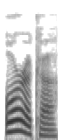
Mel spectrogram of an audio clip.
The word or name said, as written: aurica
